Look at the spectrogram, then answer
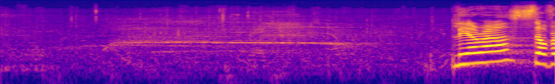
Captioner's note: audience cheers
